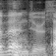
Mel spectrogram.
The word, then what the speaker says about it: Avengers: Adventures. Vad heter det? – Avengers. – Avengers, inte adventures.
